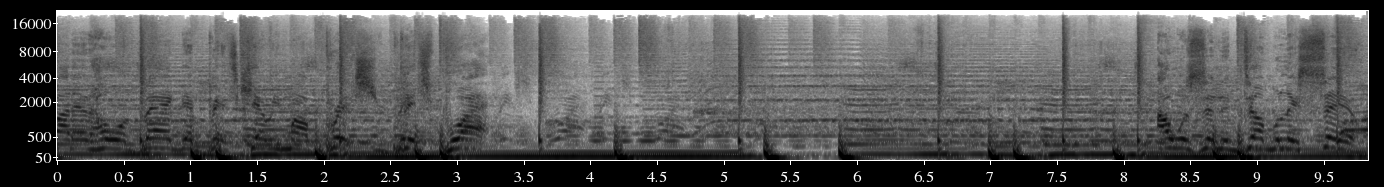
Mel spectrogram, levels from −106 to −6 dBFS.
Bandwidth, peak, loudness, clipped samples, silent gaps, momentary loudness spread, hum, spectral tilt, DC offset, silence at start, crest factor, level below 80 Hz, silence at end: 19.5 kHz; 0 dBFS; -12 LUFS; under 0.1%; none; 6 LU; none; -5 dB/octave; under 0.1%; 0 s; 10 dB; -14 dBFS; 0 s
